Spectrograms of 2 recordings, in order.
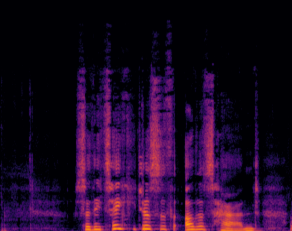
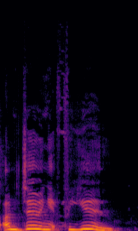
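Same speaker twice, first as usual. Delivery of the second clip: raised, louder reassurance; calling out; 6 semitones higher, 5 dB louder than usual. A narrator's reading. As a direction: call it out to loved ones. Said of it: "he calls".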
